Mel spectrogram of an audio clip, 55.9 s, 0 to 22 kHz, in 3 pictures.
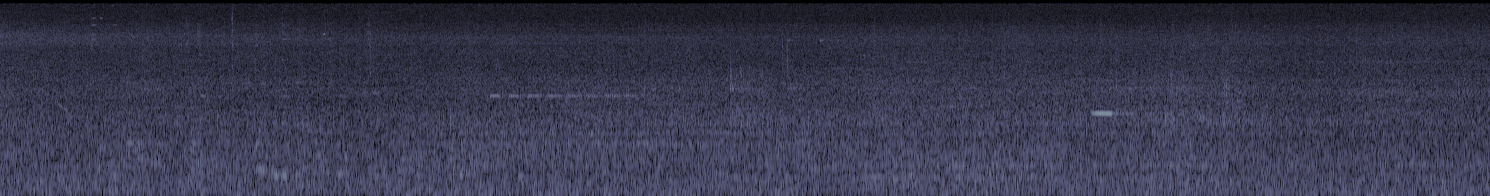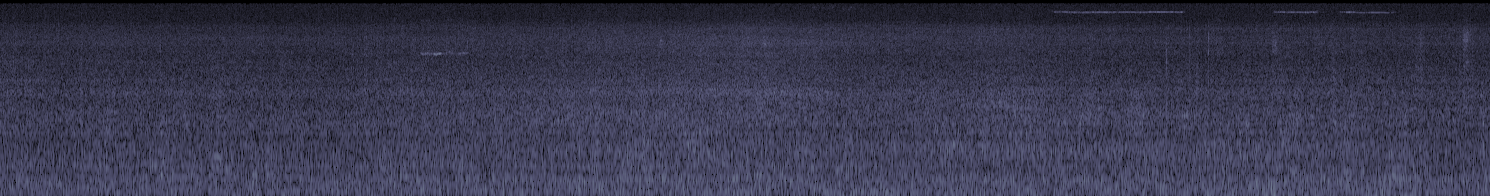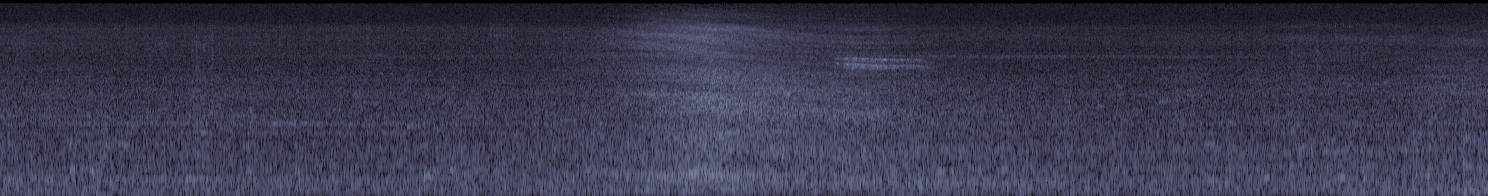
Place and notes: Place de la Gare Grenoble evening curfew - Place de la Gare Grenoble evening curfew=sundscape
"Place de la Gare, Grenoble, evening curfew in the time of COVID19": Soundscape.
Chapter 172-bis (add on august 18 2022) of Ascolto il tuo cuore, città. I listen to your heart, city
Thursday, June 3rd, 2021: recording from hotel room window in front of the Grenoble railway station during evening curfew. Almost than one year and four months after emergency disposition due to the epidemic of COVID19.
Start at 9:31 p.m. end at 9:52 p.m. duration of recording 21’20”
